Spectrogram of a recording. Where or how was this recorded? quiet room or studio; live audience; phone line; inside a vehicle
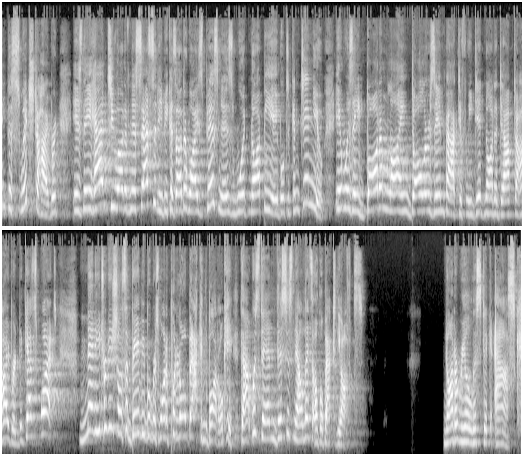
live audience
